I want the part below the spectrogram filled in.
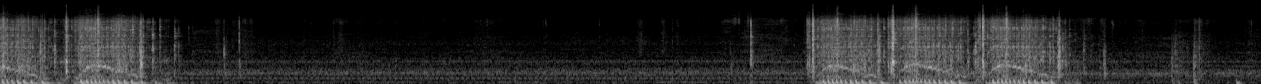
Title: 2 stroke Genny won't start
